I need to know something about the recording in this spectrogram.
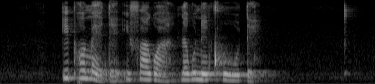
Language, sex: South Ndebele, female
